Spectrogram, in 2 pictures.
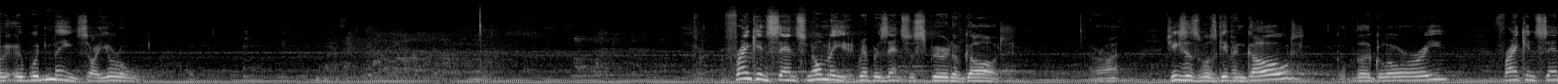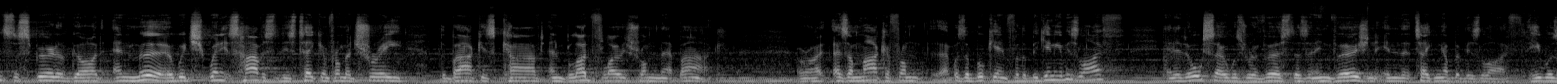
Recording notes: during the Saturday afternoon session of the Dreams and Visions conference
